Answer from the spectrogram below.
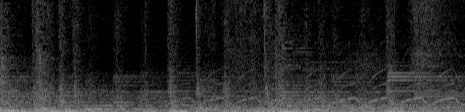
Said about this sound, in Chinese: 救护车来了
